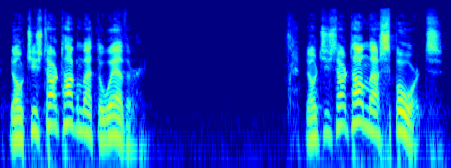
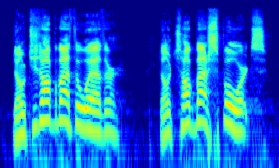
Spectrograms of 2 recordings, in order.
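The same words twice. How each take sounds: First: Firm, quick warning with stress on talking. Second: Louder and higher, hammering don't you talk; emphatic repeat. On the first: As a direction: caution him not to chat, leaning on talking. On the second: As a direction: insist the second time, pressing the warning. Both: Retold or imitated. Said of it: "that's what men talk about".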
